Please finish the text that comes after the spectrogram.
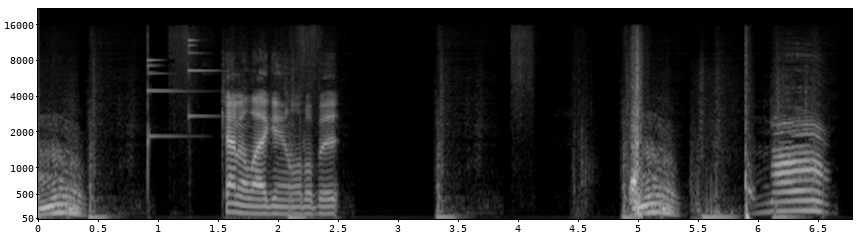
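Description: Cows in the video game Minecraft moo after being hit, several drawn-out lowing calls scattered between stretches of someone talking.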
